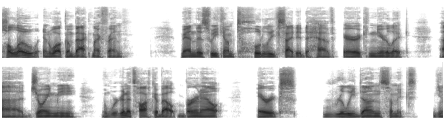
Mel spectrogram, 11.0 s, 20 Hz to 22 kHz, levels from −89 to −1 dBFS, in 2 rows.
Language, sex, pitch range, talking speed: English, male, 70-85 Hz, 170 wpm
